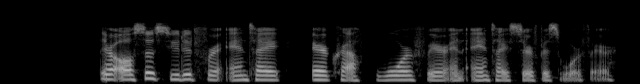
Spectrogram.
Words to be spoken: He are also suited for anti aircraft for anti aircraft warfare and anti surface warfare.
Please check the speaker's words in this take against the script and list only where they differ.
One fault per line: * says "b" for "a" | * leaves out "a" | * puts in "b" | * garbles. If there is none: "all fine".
* says "They" for "He"
* leaves out "for anti aircraft"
